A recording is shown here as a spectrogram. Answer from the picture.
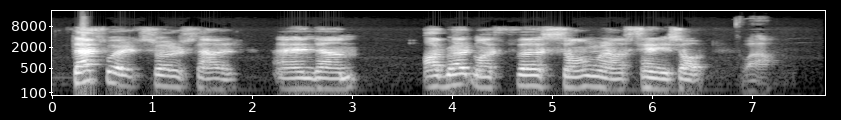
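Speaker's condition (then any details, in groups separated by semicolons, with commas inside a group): Multiple sclerosis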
